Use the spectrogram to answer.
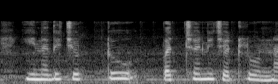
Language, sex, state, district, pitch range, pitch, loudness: Telugu, female, Telangana, Adilabad, 215-250 Hz, 240 Hz, -14 LUFS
